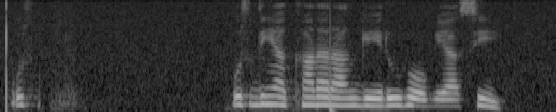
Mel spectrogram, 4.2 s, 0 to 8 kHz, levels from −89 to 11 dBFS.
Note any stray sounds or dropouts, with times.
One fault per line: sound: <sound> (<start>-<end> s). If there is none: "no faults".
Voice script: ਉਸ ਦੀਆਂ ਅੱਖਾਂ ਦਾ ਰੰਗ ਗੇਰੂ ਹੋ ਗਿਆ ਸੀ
no faults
